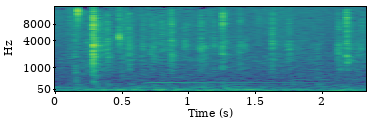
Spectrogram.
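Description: Rapid, irregular clicking of fingers typing on a computer keyboard while setting up a reservation at a winter lodge check-in, with sharp keystrokes scattered over a steady low background hum and no voices.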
